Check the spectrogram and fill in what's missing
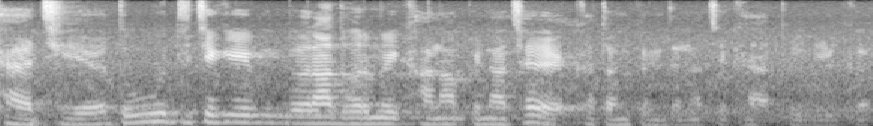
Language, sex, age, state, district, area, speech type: Maithili, male, 30-45, Bihar, Purnia, rural, spontaneous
